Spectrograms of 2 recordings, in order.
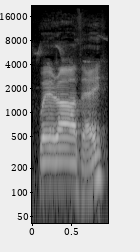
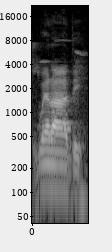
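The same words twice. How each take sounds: First: 'They' is said with a standard 'th' sound. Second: 'They' is said with a 'd' sound, like 'di'.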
